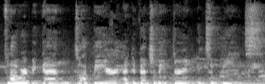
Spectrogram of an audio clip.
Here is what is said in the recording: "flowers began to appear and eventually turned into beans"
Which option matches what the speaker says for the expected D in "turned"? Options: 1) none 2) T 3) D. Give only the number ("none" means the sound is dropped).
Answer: 1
